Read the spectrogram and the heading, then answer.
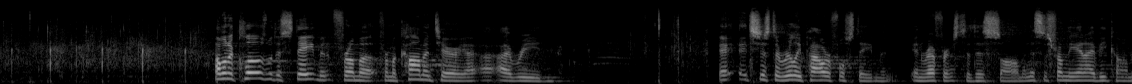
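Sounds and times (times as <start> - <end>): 
room full of people clapping: 0.0 - 2.5
speech: 2.2 - 5.7, 7.2 - 11.3.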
